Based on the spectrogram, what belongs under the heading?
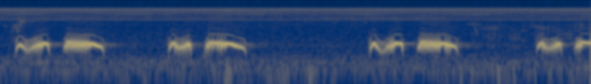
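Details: A spotted dove call recorded for use as a lure, with four two-part phrases. A brief quavering coo leads into a drawn-out coo that sags in pitch as it fades. Pauses between phrases are uneven, some close together and one gap longer.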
